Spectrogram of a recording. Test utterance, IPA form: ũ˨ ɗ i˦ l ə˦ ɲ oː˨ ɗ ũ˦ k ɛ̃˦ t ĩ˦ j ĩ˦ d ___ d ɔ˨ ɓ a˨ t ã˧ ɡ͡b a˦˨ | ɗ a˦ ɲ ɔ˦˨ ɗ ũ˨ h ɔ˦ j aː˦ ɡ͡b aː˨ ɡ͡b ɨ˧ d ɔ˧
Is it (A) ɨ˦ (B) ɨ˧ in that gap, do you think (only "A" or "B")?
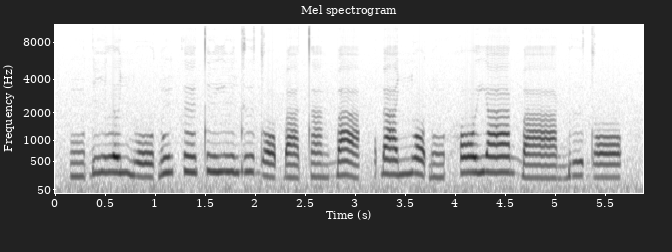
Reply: A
